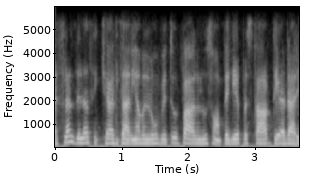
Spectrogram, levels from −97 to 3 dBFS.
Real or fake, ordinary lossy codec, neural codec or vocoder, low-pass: fake; Opus, 24 kbps; codec, 16 kHz, 2 kbps, X-Codec, HuBERT features, trained on balanced general audio; 5.4 kHz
